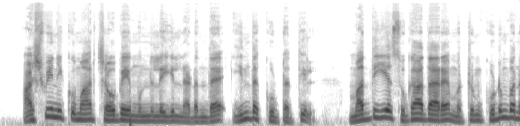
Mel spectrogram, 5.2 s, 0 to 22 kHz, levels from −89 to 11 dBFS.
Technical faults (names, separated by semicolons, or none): lost packet rebuilt from error correction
